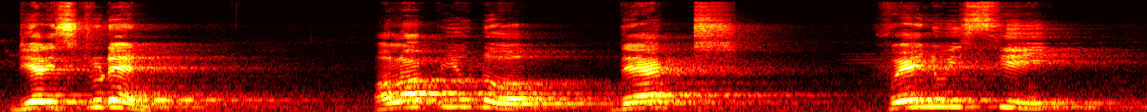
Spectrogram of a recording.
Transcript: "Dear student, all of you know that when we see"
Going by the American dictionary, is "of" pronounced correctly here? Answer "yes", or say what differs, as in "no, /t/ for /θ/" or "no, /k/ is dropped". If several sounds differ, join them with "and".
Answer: no, /p/ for /v/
